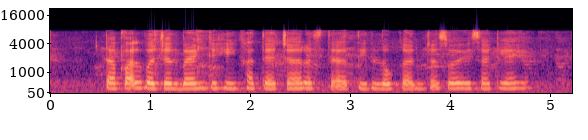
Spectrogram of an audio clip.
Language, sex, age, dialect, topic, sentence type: Marathi, female, 25-30, Standard Marathi, banking, statement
